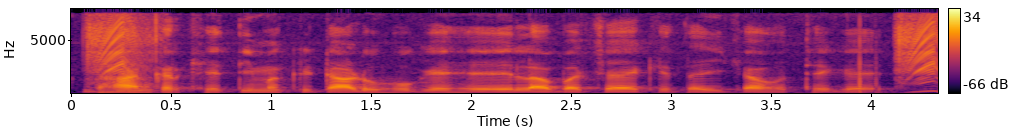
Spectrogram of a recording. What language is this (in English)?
Chhattisgarhi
